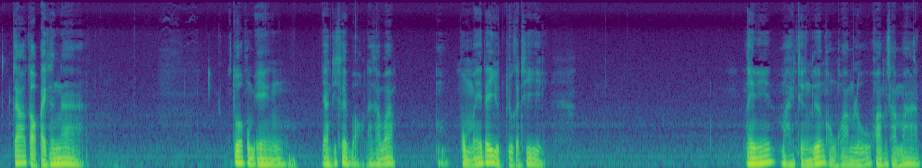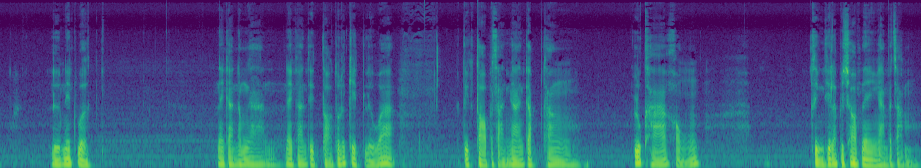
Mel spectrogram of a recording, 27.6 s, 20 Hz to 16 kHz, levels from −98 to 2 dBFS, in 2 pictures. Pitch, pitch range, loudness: 95 Hz, 80-100 Hz, -21 LUFS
